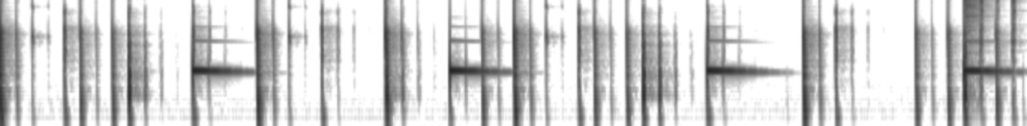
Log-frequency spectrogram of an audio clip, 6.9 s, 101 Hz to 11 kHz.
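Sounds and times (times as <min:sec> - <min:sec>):
dubstep percussion loop: 0:00.0 - 0:05.6, 0:06.2 - 0:06.8.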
